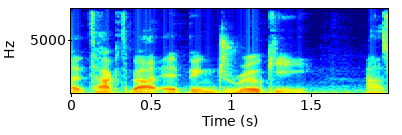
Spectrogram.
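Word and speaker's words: Druchii: I assume, like, for instance, Druki, I thought it was Druchi for fucking years. I think it wasn't until I saw the Warhammer 2 thing where it talked about it being Druki.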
